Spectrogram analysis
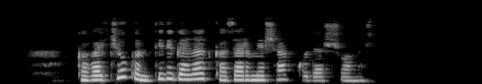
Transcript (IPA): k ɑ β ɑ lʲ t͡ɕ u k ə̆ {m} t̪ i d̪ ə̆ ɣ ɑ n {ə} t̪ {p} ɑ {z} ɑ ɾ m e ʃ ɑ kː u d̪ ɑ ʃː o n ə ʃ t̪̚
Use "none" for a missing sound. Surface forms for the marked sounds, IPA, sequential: m, ɑ, k, z

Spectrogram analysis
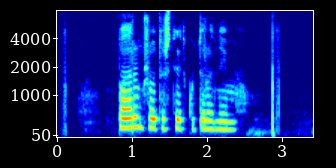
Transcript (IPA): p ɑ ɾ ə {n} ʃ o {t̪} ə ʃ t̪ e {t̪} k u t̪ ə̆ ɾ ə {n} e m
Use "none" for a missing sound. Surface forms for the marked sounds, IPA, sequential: m, t̪, t̪, n

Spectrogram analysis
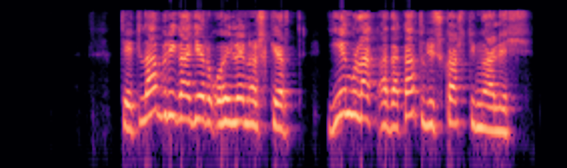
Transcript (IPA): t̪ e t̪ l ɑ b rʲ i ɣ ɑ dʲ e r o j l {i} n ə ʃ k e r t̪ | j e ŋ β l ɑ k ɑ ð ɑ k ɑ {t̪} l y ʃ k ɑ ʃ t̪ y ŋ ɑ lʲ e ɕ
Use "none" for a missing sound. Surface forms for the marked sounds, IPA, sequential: e, t̪

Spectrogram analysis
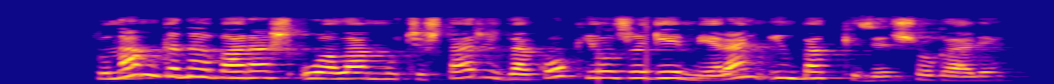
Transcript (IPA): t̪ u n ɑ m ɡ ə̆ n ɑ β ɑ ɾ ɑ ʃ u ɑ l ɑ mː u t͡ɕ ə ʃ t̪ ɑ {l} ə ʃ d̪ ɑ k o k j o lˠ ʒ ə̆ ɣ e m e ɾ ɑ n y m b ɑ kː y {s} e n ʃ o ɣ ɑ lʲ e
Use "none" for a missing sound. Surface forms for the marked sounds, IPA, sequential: ɾ, z

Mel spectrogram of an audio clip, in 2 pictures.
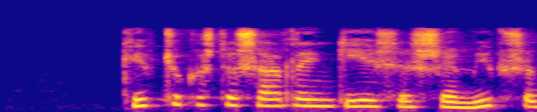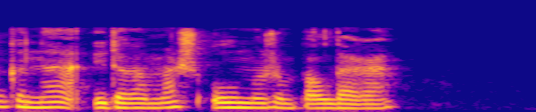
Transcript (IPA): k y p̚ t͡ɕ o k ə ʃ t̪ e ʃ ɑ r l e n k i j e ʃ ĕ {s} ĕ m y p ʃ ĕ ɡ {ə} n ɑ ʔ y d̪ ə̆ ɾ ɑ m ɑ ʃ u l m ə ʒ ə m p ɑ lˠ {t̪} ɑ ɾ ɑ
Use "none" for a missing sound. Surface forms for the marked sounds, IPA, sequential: ʃ, ə, d̪

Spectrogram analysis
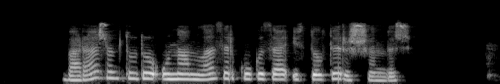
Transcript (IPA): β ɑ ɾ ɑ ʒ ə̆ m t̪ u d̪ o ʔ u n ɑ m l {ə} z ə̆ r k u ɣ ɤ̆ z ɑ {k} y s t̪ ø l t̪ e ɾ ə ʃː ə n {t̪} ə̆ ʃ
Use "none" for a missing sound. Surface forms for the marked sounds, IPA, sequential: ɑ, ʔ, d̪

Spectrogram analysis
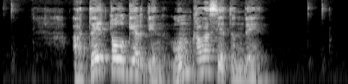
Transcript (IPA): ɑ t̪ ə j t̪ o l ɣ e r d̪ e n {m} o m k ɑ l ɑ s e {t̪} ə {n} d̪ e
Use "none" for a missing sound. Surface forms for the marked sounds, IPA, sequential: m, t̪, n

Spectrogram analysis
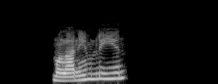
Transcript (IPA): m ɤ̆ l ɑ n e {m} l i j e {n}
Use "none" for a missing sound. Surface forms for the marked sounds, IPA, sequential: m, n

